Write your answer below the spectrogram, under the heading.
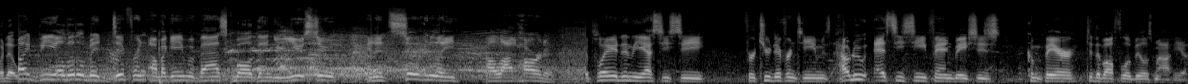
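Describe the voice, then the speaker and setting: Over noticeable background noise, a man with a high pitch speaks at a fairly quick pace with lively intonation. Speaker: sports anchor and reporter. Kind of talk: TV sports news report.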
